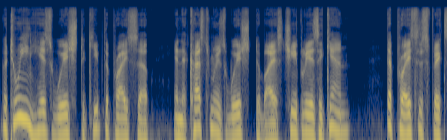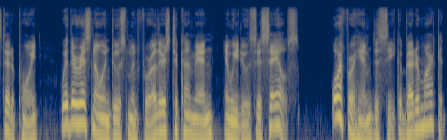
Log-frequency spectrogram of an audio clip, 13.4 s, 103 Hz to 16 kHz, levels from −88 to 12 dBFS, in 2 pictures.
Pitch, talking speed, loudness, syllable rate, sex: 130 Hz, 215 wpm, -18 LUFS, 5.6 syllables/s, male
